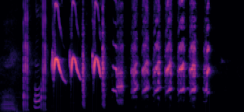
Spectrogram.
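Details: Caged female Nias hill myna singing as soon as its cage cover is lifted, kept to coax lazy birds into singing: a low harmonic note, then loud whistled down-slurred notes, then a quick run of about a dozen short repeated notes.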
